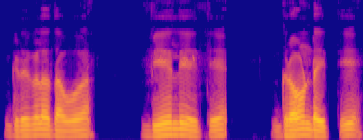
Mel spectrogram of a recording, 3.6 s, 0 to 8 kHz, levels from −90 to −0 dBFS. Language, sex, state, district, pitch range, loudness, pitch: Kannada, male, Karnataka, Koppal, 105-120 Hz, -19 LUFS, 115 Hz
